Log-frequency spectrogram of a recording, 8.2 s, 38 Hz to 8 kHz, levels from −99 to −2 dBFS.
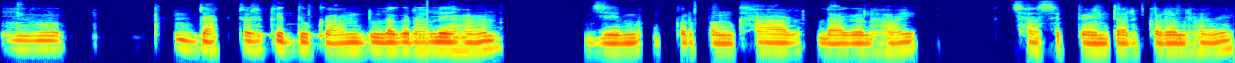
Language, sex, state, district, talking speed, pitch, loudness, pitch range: Maithili, male, Bihar, Samastipur, 145 wpm, 110 Hz, -26 LUFS, 105-120 Hz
